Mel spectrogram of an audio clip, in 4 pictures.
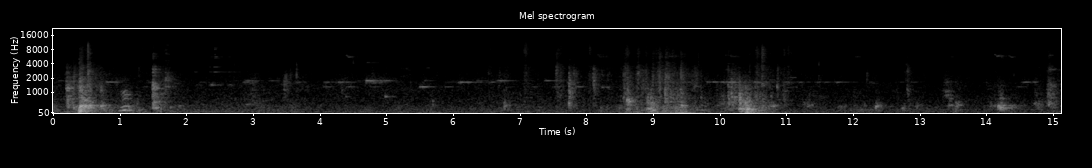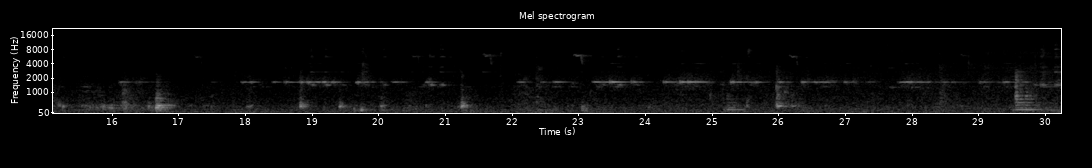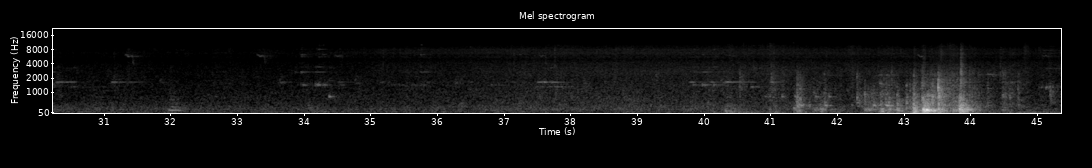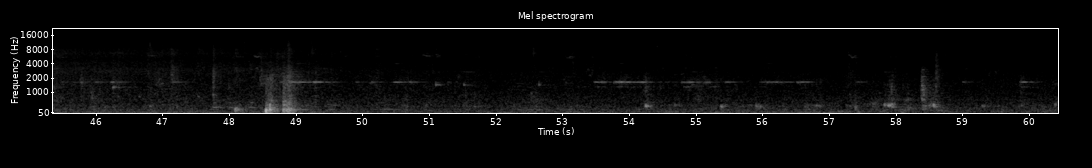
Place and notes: Ventejís, Valverde, Hierro, Santa Cruz de Tenerife, Santa Cruz de Tenerife, España - Silencio en la granja de Manuel
Recording made at the farm of Manuel.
